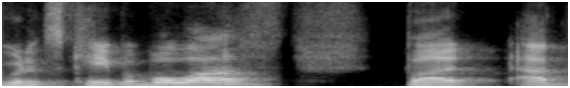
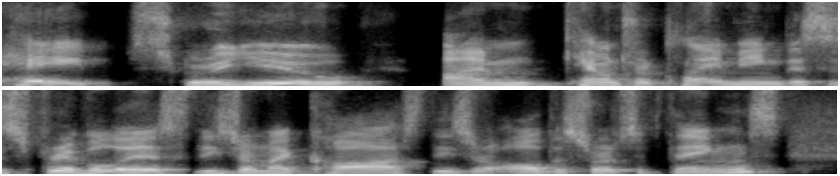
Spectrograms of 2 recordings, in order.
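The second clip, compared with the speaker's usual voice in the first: usual speaking voice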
